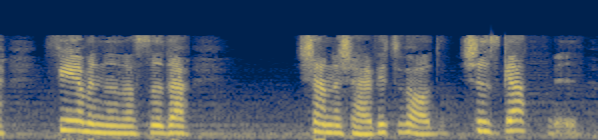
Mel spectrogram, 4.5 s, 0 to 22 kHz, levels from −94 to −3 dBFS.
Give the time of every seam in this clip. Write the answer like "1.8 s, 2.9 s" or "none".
3.4 s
